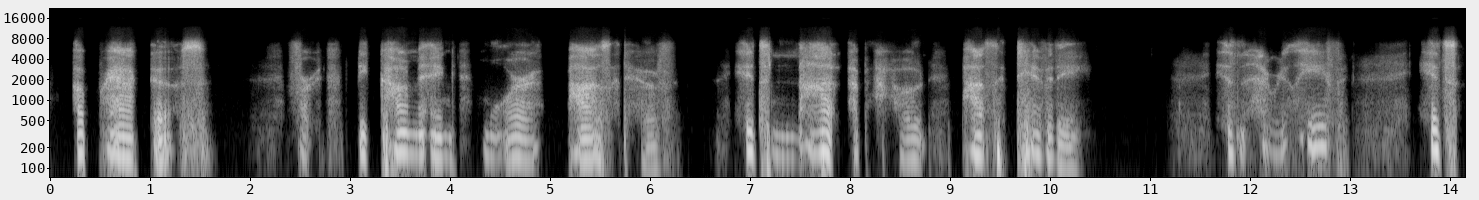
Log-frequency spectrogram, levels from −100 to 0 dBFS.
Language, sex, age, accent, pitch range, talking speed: English, female, 50-69, American, 135-170 Hz, 65 wpm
